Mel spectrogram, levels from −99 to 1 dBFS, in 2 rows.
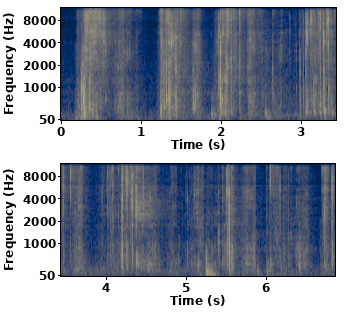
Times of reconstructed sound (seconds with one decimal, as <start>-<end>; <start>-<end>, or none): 0.0-2.8; 5.6-6.9

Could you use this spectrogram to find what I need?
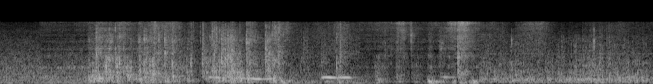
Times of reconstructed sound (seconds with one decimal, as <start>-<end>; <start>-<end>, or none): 0.4-1.4; 3.6-4.8

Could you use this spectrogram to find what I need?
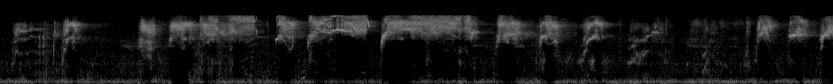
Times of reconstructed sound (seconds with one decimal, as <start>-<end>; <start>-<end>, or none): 0.0-2.4; 3.8-8.3

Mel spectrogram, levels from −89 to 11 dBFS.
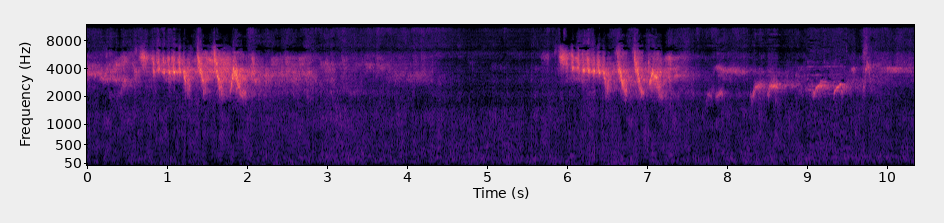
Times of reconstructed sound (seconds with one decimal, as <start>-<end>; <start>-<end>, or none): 0.0-9.0; 9.5-10.3

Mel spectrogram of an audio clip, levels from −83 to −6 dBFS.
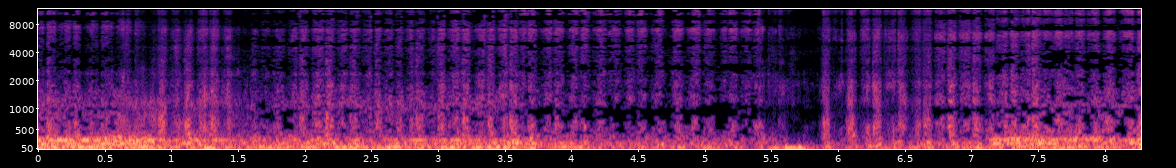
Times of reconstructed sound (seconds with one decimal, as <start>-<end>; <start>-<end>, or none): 0.6-1.6; 5.4-6.7

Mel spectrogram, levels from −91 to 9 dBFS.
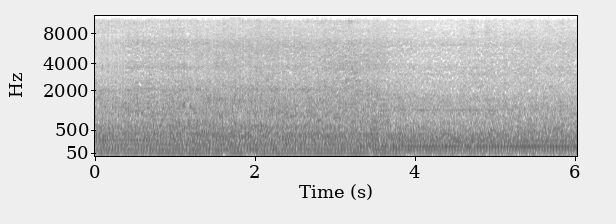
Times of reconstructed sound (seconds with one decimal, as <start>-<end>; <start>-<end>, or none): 1.1-2.3

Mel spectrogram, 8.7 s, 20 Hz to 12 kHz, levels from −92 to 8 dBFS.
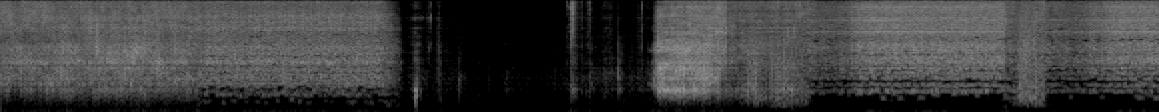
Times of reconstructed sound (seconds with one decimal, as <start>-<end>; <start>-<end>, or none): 0.0-1.5; 3.0-6.0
